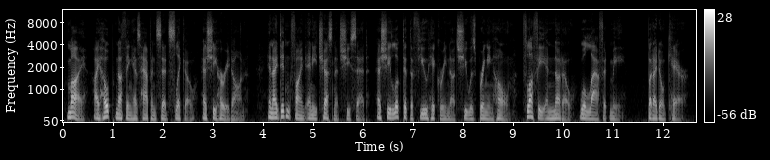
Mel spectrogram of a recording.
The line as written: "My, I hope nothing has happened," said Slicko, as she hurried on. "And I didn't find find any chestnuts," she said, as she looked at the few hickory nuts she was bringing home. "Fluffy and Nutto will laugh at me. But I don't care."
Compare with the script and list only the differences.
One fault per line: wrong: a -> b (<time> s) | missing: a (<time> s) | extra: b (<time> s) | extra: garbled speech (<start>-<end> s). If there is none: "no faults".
missing: find (4.8 s)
